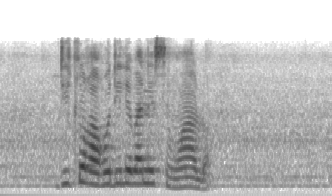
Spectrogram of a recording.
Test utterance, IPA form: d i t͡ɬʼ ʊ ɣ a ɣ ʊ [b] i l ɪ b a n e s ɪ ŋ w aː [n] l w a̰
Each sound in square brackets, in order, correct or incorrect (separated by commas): incorrect, incorrect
